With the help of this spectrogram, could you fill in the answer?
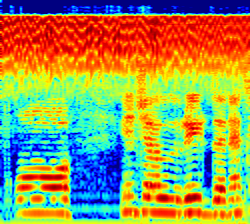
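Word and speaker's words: ت: The tip of the tongue will gently touch the heel behind the upper front teeth.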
